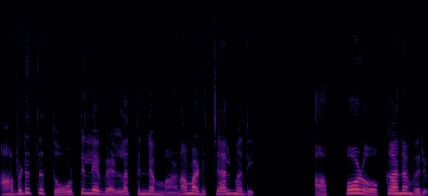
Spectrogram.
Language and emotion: Malayalam, disgusted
